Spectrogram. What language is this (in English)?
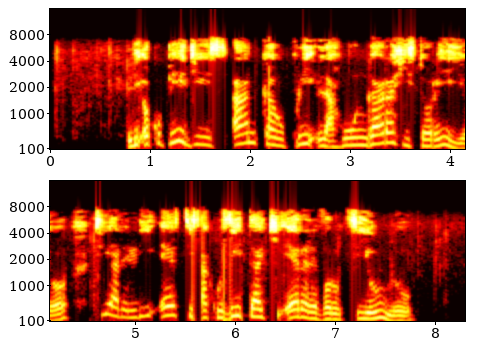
Esperanto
